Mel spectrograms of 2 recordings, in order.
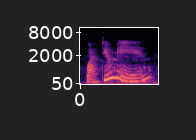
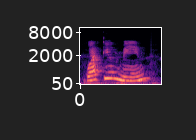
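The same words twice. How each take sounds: First: It sounds like asking for more. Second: It sounds like agreement.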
